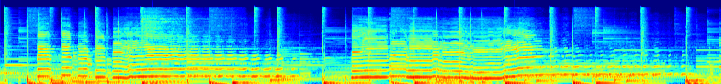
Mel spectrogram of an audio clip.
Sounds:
playing saxophone

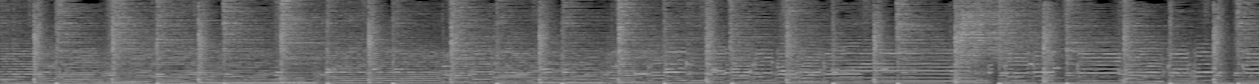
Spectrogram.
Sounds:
music
ska
progressive rock
rock music
musical instrument

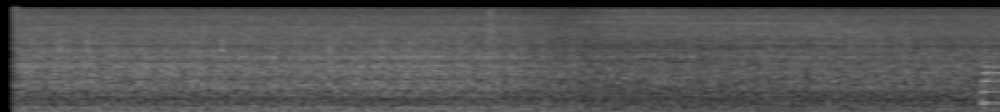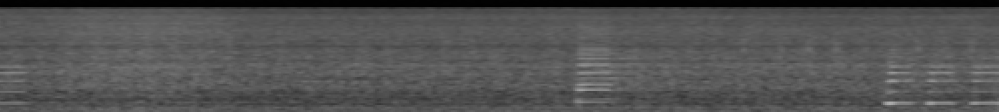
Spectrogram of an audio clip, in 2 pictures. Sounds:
honking

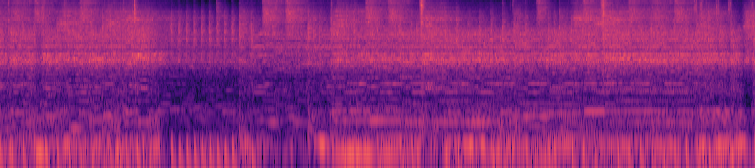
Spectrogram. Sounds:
musical instrument
music
acoustic guitar
plucked string instrument
guitar

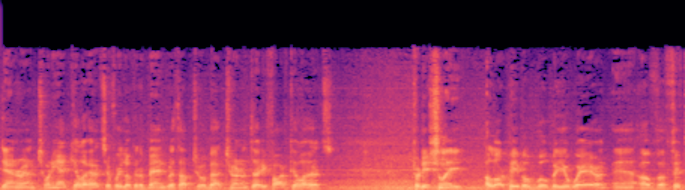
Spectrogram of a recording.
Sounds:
speech

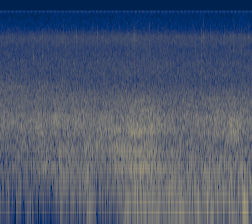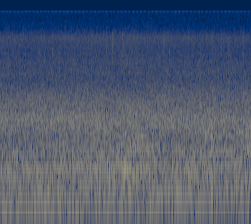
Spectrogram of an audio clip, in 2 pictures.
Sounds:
woodpecker pecking tree

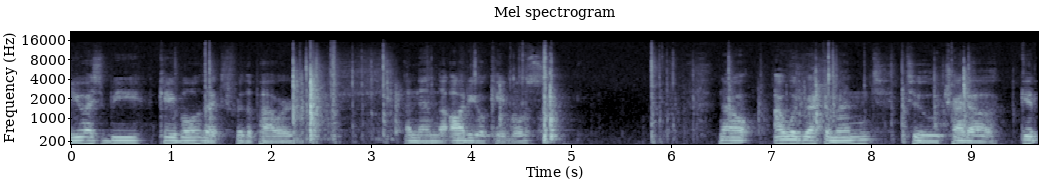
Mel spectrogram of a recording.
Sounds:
speech

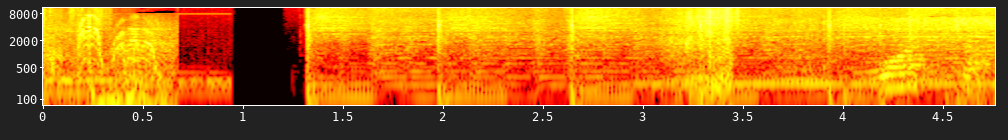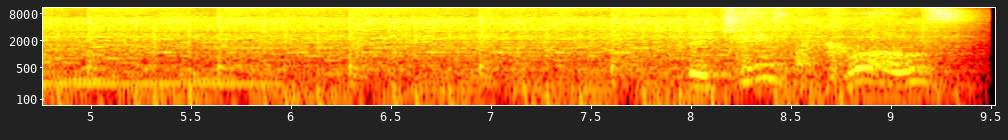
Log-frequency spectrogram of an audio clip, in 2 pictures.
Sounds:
male speech
narration
music
speech

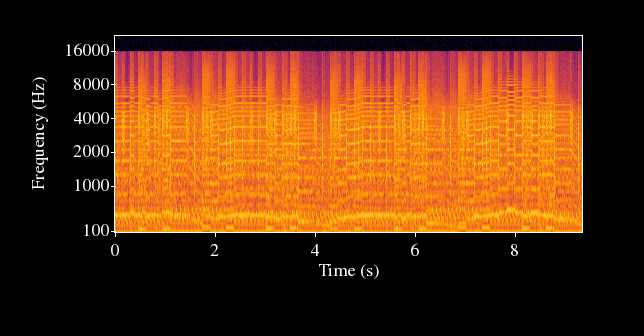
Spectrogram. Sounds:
independent music
music

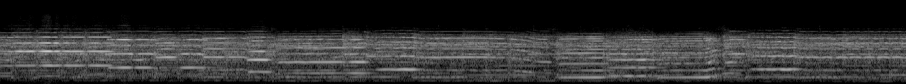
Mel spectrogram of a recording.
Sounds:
music
violin
musical instrument

